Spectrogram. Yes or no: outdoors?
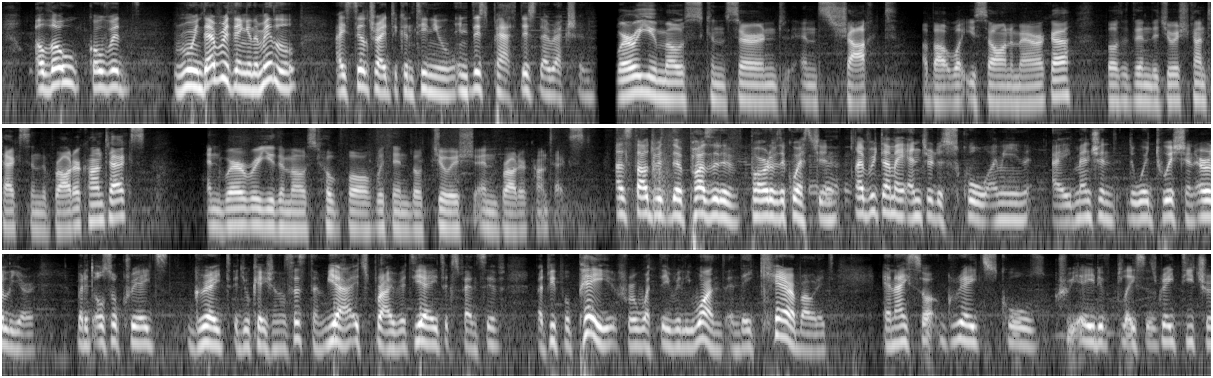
yes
